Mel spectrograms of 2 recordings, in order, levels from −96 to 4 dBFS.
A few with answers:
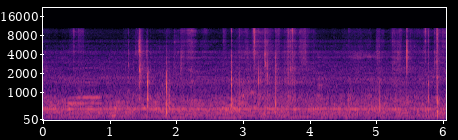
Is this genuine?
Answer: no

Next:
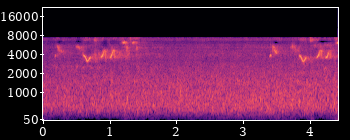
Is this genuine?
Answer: no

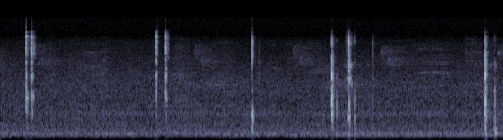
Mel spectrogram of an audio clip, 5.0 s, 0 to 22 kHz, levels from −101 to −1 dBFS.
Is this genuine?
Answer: yes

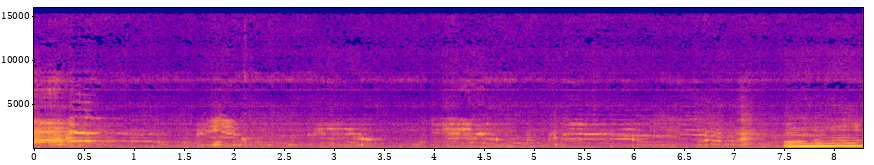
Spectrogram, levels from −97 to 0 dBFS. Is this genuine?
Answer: no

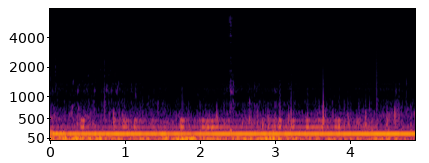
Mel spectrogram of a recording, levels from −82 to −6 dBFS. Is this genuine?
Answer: yes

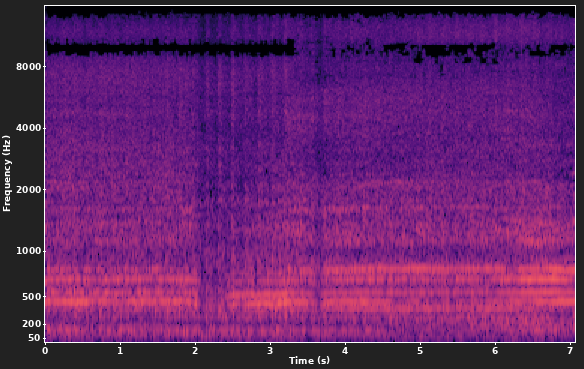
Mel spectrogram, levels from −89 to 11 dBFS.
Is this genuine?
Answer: yes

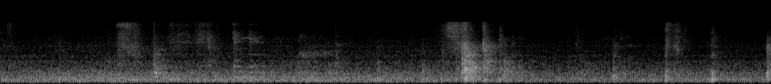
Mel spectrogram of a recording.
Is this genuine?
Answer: no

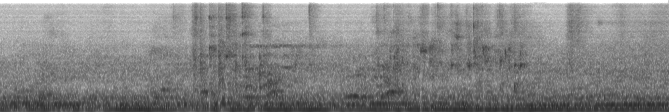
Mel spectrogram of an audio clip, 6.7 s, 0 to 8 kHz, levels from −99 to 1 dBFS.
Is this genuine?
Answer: no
